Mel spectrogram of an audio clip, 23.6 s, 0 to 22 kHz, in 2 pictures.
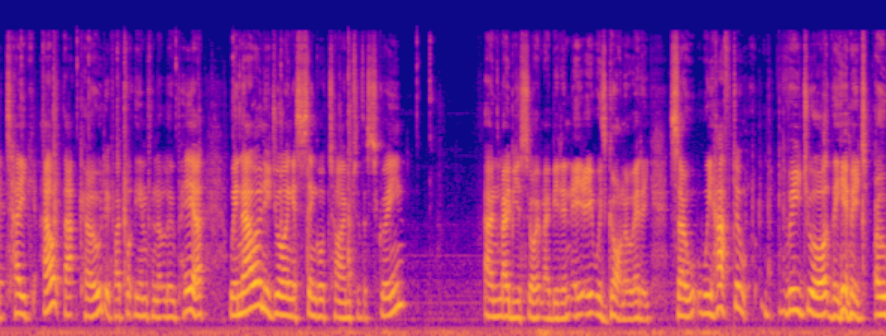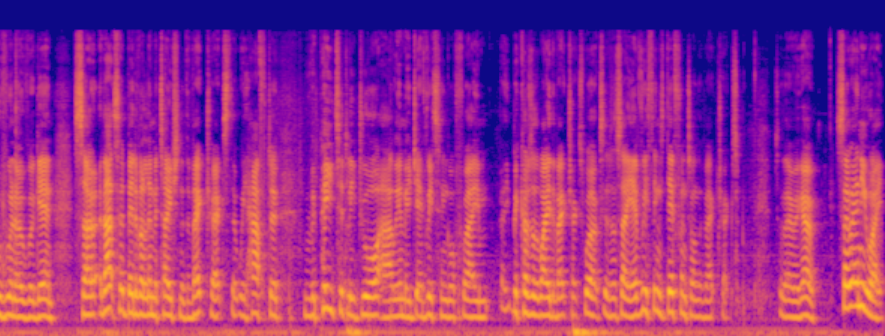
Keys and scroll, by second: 0.6 ctrl+c, 1.6 ctrl+v, 3.1 Delete, 4.0 F6, 4.5 Return, 10.1 ctrl+z, 10.4 ctrl+z, 11.3 ctrl+z, 11.7 ctrl+z.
